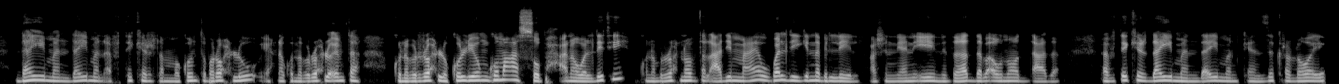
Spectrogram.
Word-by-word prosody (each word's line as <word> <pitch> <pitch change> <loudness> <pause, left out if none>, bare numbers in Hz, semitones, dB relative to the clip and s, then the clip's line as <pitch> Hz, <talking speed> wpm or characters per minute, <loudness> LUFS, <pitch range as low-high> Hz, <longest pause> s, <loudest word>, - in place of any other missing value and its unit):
دايمًا، 170 -2 +2
دايما 170 -1 -1
أفتكر 165 -3 -5
لمّا 140 -1 -3
كنت 175 +2 -1
باروح 165 +2 0
له، 200 +5 +1
يع 170 - -11
إحنا 155 +2 -6
كنّا 145 -1 -4
بنروح 165 +4 0
له 170 0 +4
إمتى، 175 -1 0 0.3
كنّا 145 -2 0
بنروح 175 +5 +3
له 165 - +5
كل 180 +2 +3
يوم 185 0 +5
جمعة 210 +2 +3
الصبح 160 -5 +1
أنا 160 - +1
ووالدتي 185 - 0
كنّا 150 -2 -5
بنروح 170 +5 -2
نفضل 175 -1 0
قاعدين 150 +6 +2
معاه 175 +4 +1
ووالدي 190 -1 +2
ييجي 180 +2 0
لنا 180 - +3
بالليل 155 -5 -1
عشان 140 +1 -6
يعني 150 +2 -1
إيه، 165 +1 +3
نتغدّى 155 +1 +1
بقى 165 0 0
ونقعُد 155 -2 -2
قاعدة، 135 +1 -4 0.4
فأفتكر 175 +5 0
دايمًا، 165 -1 +2
دايمًا 160 -2 -1
كان 145 -2 -6
ذكرى 160 +1 -5
إن 150 - -5
هو 160 +2 +2
إيه 160 +1 -1
165 Hz, 205 wpm, -22 LUFS, 150-175 Hz, 0.4 s, له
